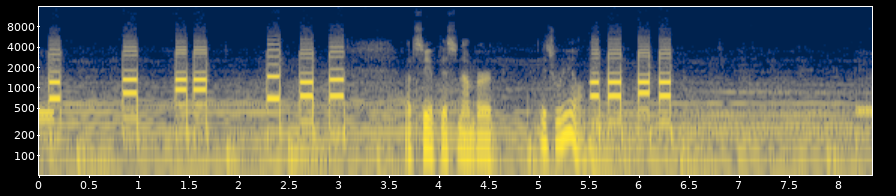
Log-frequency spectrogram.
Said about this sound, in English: But first, let's get our friendly dial tone online. No, we don't have a dial tone. Okay, now we have a dial tone. We're going to dial.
